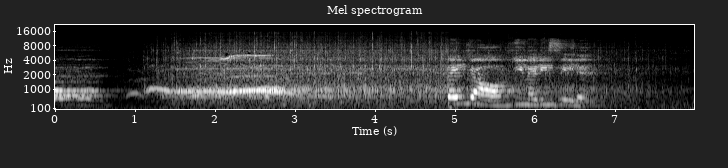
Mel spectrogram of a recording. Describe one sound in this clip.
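A large crowd cheers and whistles in an open stadium.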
